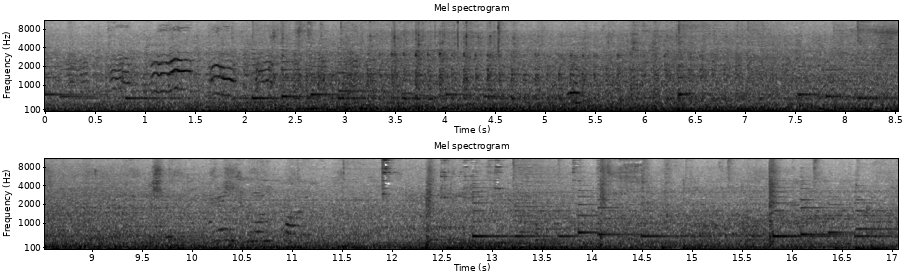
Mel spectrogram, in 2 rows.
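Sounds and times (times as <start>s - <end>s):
puppy squealing: 0.0s - 4.0s
background music: 0.0s - 17.0s.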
